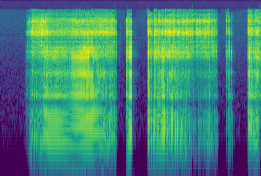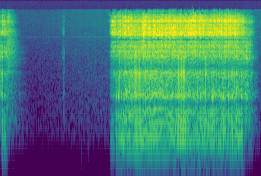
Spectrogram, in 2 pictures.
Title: Border Collie Dog Sleeping & Snoring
